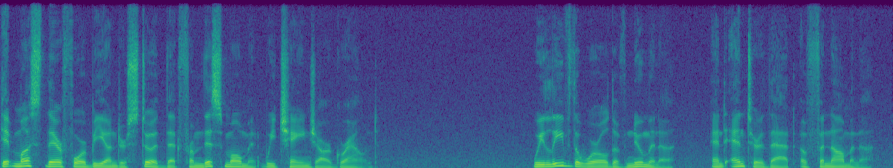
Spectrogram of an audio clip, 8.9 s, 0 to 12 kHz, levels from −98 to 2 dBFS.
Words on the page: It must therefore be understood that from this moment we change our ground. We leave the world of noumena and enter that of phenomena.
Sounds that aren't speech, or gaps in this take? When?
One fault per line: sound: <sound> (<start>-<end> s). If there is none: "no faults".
no faults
